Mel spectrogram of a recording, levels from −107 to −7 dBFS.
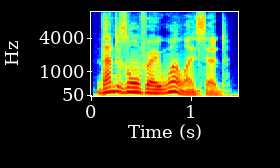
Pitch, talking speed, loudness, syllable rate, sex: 140 Hz, 285 wpm, -17 LUFS, 6.1 syllables/s, male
